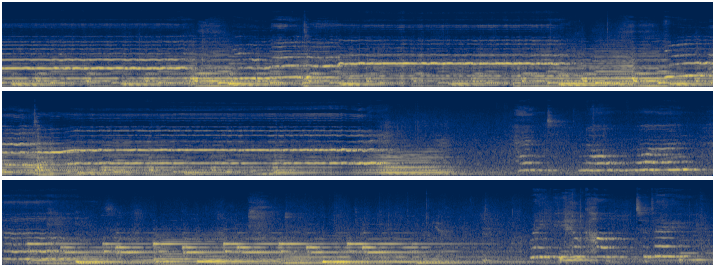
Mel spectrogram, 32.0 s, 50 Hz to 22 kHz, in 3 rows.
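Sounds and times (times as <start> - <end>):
musical accompaniment: 0.0 - 18.1, 21.4 - 32.0
choir singing: 21.7 - 22.9.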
